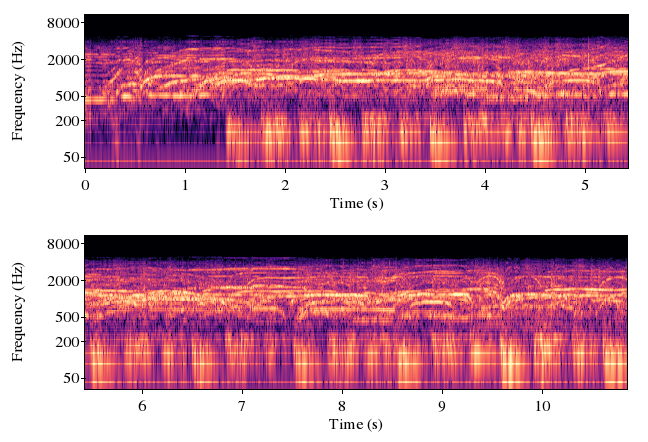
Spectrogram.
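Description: Audience shouting, whooping and cheering, with many voices overlapping. About a second and a half in, dance music with a pulsing bass beat comes in underneath.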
